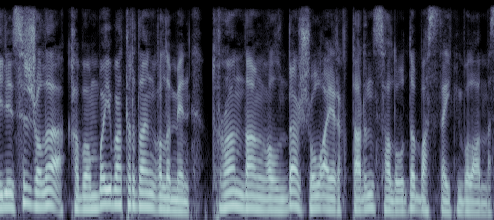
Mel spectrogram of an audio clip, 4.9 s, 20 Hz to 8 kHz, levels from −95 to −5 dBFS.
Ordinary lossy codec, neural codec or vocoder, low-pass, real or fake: none; codec, 16 kHz, 4 kbps, X-Codec, WavLM features, trained on Multilingual LibriSpeech; 7.2 kHz; fake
